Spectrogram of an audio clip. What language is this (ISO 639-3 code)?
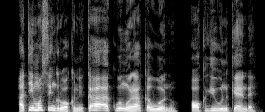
luo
